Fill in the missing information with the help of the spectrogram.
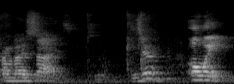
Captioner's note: voiceover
